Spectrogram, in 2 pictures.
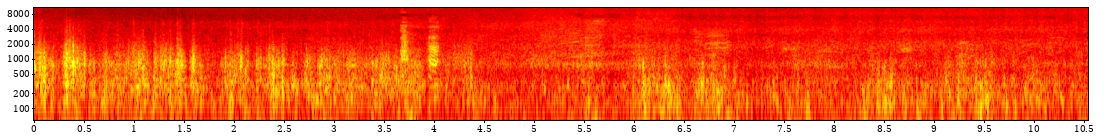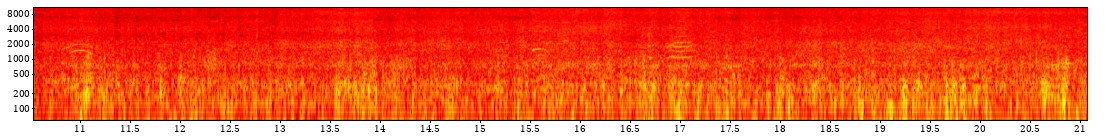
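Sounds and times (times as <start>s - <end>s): surf breaking on beach: 0.0s - 21.0s
wind buffeting microphone: 0.0s - 21.0s.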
